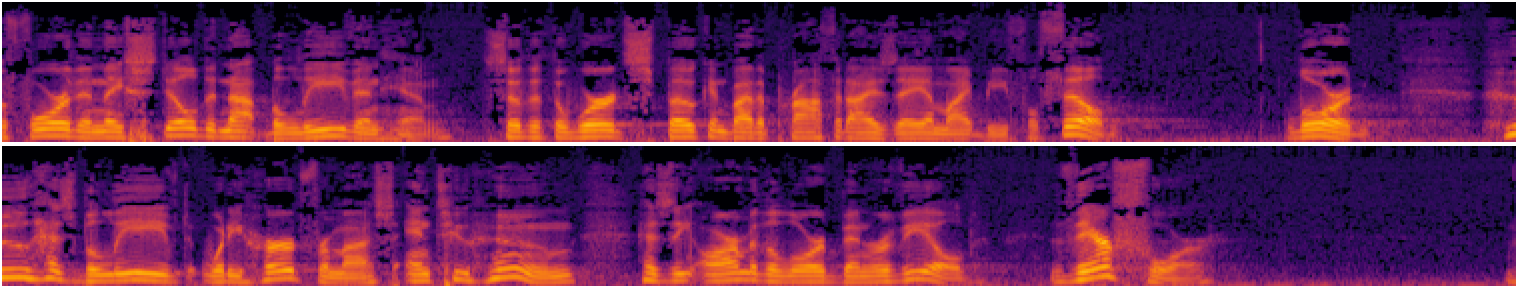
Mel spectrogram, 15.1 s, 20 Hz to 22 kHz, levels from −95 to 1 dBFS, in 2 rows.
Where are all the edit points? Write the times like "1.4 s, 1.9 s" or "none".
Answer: none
